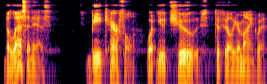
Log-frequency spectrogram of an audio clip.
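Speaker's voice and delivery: ordinary delivery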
